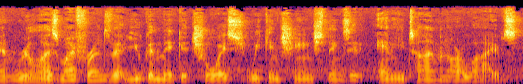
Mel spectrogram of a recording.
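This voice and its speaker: There is noticeable background noise behind a man speaking at medium pitch. He keeps a moderate pace with hardly any pauses. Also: fairly even intonation. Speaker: motivational vlogger. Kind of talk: motivational talk to camera.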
